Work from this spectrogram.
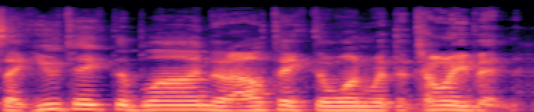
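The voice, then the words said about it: Put-on Chicago accent. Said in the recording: “in a Chicago accent”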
